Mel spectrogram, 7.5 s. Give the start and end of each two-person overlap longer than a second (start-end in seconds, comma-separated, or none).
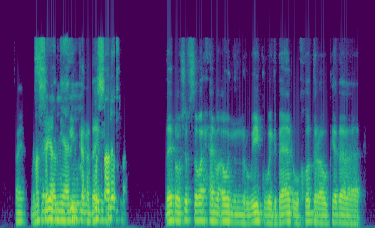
0.7-2.4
